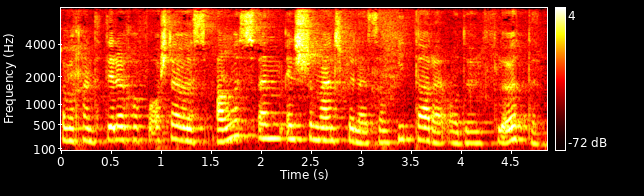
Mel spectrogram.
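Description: A woman interviewer putting quick, brisk questions to a musician. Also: a little high, warm tone. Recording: roomy echo, off-mic.

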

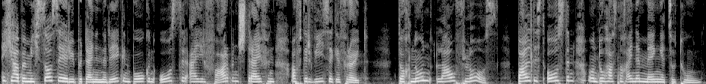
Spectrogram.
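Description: A woman voicing a kind rainbow with a soft, soothing voice in a storybook reading. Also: high-pitched, animated, measured pace, pitched above the performer's own voice. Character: kind, gentle singing rainbow.

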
